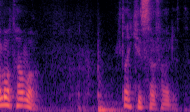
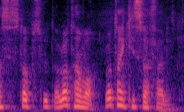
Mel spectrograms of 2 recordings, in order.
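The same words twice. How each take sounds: First: Much softer, gentle calm instruction; soft, patient repeat of the calming words. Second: Softer, gentle calm correction; calm them down kindly, much softer; soft, patient voice of the Prophet. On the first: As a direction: hush them tenderly, fading away. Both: Retold or imitated. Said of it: "Han lärde honom fint".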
